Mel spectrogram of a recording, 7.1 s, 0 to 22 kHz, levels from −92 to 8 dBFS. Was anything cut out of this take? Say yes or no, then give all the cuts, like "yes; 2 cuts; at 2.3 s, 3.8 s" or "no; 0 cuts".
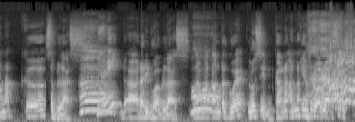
yes; 1 cut; at 0.9 s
